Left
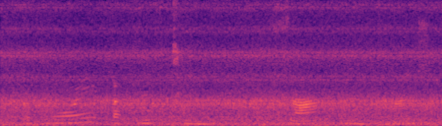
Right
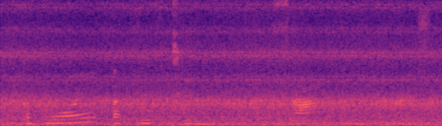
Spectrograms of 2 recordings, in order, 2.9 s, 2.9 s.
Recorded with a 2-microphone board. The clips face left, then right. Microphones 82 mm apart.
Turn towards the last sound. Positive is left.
turn(degrees=15)  # may be behind; listen again after turning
